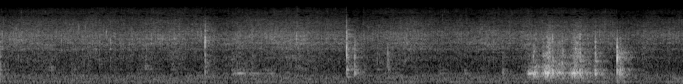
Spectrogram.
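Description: Diced guanciale and red onion sizzling as they fry and brown in a sauté pan, stirred with a wooden spoon. The spoon knocks against the pan a couple of times, then clatters in a quick cluster about five to six seconds in.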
